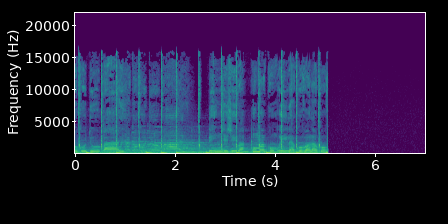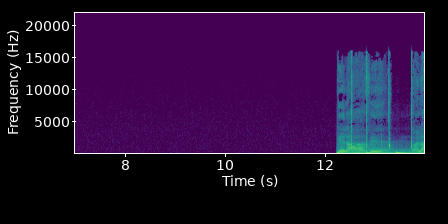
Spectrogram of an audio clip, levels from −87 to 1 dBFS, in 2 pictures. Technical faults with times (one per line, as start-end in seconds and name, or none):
5.05-12.24 audio dropout to a faint residue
